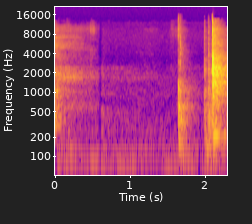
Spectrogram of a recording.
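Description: A small toy figure thrown down carpeted stairs, landing with one sharp knock near the end, over a faint low room hum.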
